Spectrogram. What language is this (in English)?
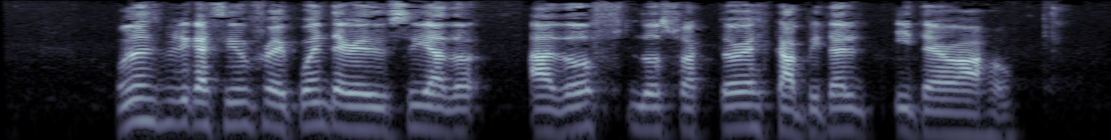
Spanish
